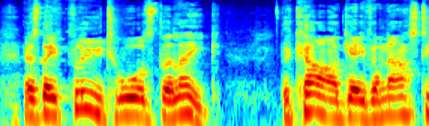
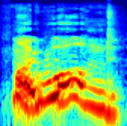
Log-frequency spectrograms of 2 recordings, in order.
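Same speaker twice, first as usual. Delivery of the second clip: shaky voice; 9 semitones higher than usual. A narrator's reading. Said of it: "said Ron in a shaky voice".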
